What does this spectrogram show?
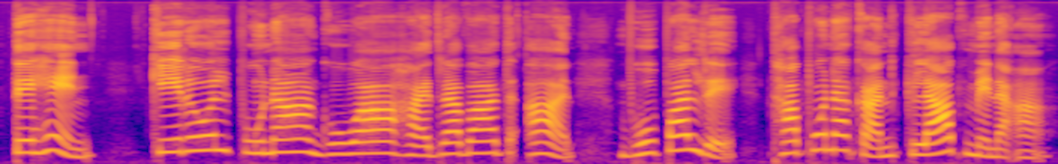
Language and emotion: Santali, neutral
